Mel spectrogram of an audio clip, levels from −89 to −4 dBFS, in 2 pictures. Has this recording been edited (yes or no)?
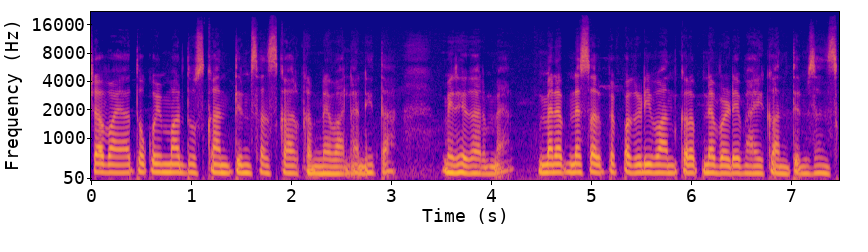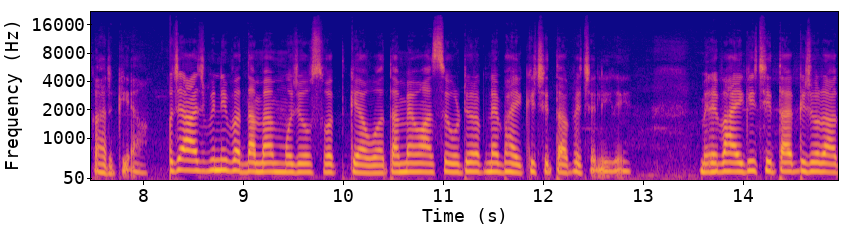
yes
